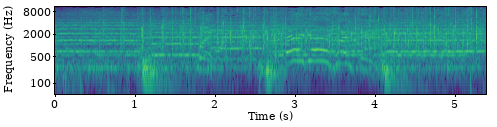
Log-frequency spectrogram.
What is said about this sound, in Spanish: Y las palmas, la emoción, se desborda en la Macarena.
